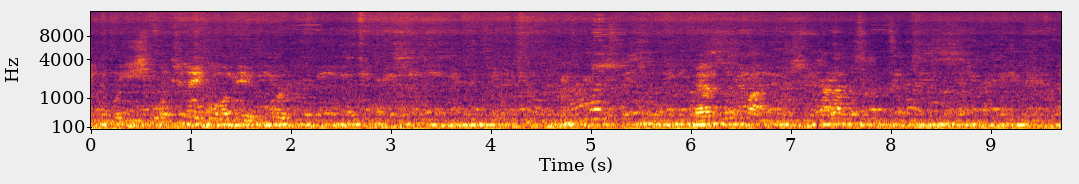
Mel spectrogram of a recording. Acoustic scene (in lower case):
restaurant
